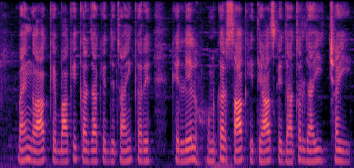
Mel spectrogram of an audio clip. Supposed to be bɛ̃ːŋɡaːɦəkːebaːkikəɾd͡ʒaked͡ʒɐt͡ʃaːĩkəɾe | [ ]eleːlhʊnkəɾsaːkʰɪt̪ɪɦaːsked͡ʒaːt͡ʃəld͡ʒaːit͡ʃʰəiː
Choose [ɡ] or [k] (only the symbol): k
